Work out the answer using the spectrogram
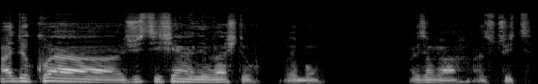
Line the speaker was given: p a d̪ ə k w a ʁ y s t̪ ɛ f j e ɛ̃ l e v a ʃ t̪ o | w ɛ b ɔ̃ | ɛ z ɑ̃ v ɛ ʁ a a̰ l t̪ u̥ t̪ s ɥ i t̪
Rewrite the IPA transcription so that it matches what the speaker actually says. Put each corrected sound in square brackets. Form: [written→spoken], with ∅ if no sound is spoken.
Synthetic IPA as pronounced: p a d̪ ə k w a [ʁ→ʒ] y s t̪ [ɛ→i] f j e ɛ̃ l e v a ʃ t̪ o | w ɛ b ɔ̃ | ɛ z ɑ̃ v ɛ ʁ a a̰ [l→∅] t̪ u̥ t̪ s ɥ i t̪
